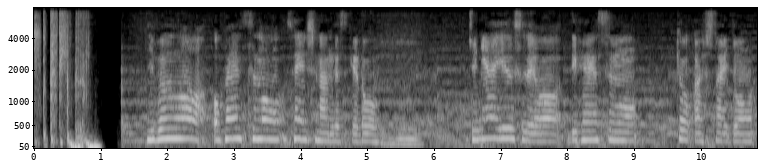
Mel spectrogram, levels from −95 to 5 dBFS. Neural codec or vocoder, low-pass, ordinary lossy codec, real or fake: codec, 16 kHz, 4 kbps, FreqCodec, larger model; 7.2 kHz; none; fake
